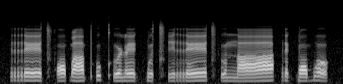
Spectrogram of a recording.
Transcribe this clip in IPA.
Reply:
r eː t͡sʼ ɔ ɓ a pʼ u kʼ ɯ ɳ eː k͡p ɯ t͡sʼ i r eː t͡sʼ ɯ n̪ aː | ɾ e k͡p ɔ b ɤ

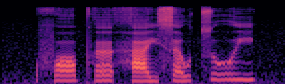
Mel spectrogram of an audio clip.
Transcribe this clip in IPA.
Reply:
f ɔː˨˧ pʰ œː˨ h aː˨˩ j s ɐ˨˧ w t͡s uː˥ j

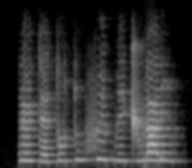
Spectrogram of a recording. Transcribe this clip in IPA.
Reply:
ɾ ɛ̃˧ t ɛ˨ t o˧ t u˦ f e˦ b e˧ d͡ʒ u˧ ɾ a˦ ɾ i˦˨

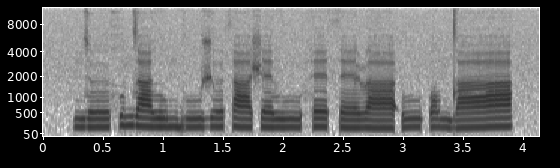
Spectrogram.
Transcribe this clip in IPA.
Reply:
n z ɵː x u n z aː ð u m b uː ʒ ɵː θ aː ʃ ɛː v uː h ɛː θ ɛː ɭ aː ʔ uː ʔ o lˠ n d aː

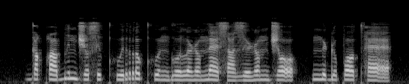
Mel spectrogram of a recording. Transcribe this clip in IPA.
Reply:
ɡ ɨ qʷ ɨ b i n d͡ʒ o s i kʷʰ ɨ r ɔ kʷʰ æ ŋ ɡ o l ɔ ɳ ɔ n̪ æ s ɑ z ɨ ɳ ɔ n d͡ʒ ɔ | n̪ ɨ ɖ o p ɔ t̪ʰ æ

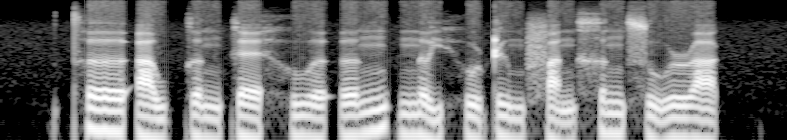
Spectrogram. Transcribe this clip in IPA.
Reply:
t̪ʰ əː˧ ʔ a˨˩ w k ə˨˩ ŋ k ɛ˨˩ h u˨˩ ə̯ ʔ ə˧˥ ŋ | n ə˨˩˨ j h u˨˩˨ ʈ ɨ˨˩ m f a˨˩˨ n x ə˧ ŋ s u˨˩˨ ɹ a˨˩ k̚

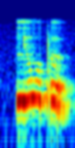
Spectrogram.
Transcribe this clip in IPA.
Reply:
lʲ ɵ w o pʼ ə

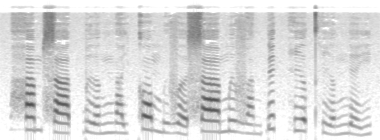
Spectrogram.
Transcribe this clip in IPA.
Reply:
h a˧ m s aː˨˩ t̚ ɓ ɨ˧˩ ə̯ ŋ a̤˨˩ j k ɔ˧ m ɨ̤˨˩ v əː˧˩ s aː˧ m ɨ˧ v a̤˨˩ n ɗ e˦˥ k̚ h i˧ ə̯ t̪ʰ i˧˩ ə̯ ŋ e˧˩˨ j

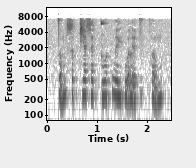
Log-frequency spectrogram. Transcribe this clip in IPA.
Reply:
t̪ ə̰˧˥ m s ə˨˩ p̚ t͡ɕ ɛ˧ s ɛ˨˩ k̚ t̪ u˨˦ ə̯ k w e˨˦ j ʔ ṵ˧˨ ə̯ l ḛ˧˥ t̪ ə˦˥ t̚ t̪ʰ ə̰˧˥ m

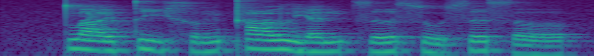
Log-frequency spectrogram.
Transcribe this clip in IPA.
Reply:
t̪ w a˥˨ ɪ̯ t̪ i˥˨ x ɤ˨˦ ŋ kʰ ɑ˦ ʊ̯ l j ɛ˨˦ n t͡s ɹ̩˨˦ s u˨˩ s ɹ̩˦ s ɤ˨˩

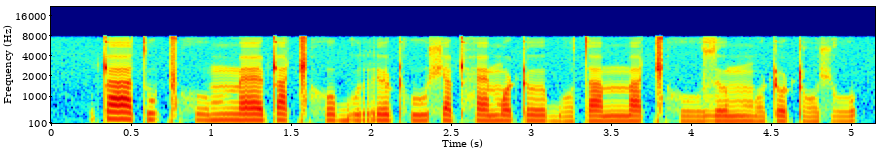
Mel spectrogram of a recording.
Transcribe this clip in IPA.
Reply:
ʈ a t u ǁʰ o̤ mː æ ʈ a ǁʰ o b u r ø ʈʰ u ʃ a ʈʰ æ m ɔ ʈ ɵ b ɔ̤ t a mː a ǁʰ o̤ z ɵ mː ɔ̤ ʈ o ʈ ɔ̤ ʃ o̤

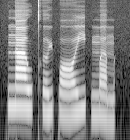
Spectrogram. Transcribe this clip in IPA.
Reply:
n̪ aː˧ w kʰ ɵ˨˧ ɥ p ɔː˨˧ j | m ɐ˨˩ m

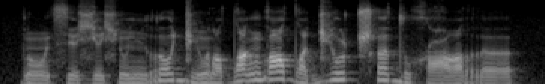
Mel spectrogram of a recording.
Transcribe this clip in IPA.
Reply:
ɾ õ˩ sʲ ə˩ ʑ ɪ˩ ɕ ũ˩ ɲ r o˥ d͡ʑ ũ˩ ɾ ɪ˩ dˤ ɪ˥ ŋ ɡ o˥ dˤ ə˩ d͡ʑ u˥ ʈ͡ʂʰ ə˥ d u˩ x ʕ ɑ˩ r ə˩

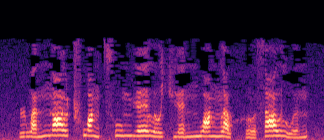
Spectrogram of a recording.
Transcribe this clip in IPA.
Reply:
ɻ w a˧˥ n n̪ ɑ˥ ʊ̯ ʈ͡ʂʰ w ɑ˥˩ ŋ t͡sʰ u˥ m ɥ ɛ˥ l ɤ˧˥ t͡ɕ ɥ ɛ˧˥ n n̪ w ɑ˥ ŋ l ɑ˨ ʊ̯ x ɤ˨˩ s ɑ˥ ʊ̯ l w ə˧˥ n

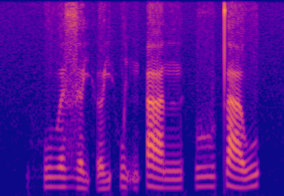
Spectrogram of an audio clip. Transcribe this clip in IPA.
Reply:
h w u˧ ə̯ z ə˧˩ j ʔ ə˨˦ j h w ḭ˧˥ m ʔ a˧ n | ɣ u˨˦ t̪ a˨˦ w

